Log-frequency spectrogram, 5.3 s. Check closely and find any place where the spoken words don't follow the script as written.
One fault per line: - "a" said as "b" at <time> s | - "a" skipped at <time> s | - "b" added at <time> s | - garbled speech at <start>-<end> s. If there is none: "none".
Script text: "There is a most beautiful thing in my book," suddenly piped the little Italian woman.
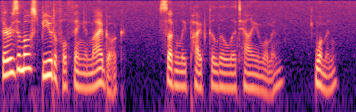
- "woman" added at 4.7 s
